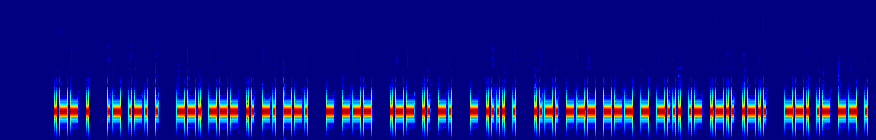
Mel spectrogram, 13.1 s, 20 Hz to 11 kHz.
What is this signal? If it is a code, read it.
Morse code, heard as a keyed tone, about 30 wpm, 700 Hz. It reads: WE ARE GOING TO WIN THE FOOTBALL GAME
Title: Sentences from Top 1600 Words 30wpm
